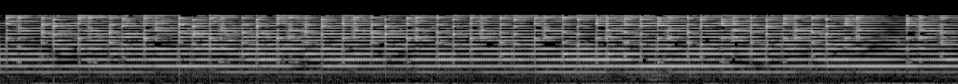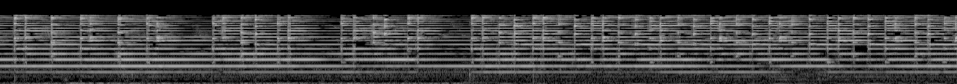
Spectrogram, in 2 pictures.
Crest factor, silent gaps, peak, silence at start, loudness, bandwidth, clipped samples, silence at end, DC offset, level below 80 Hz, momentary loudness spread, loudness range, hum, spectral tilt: 16 dB; none; 0 dBFS; 0 s; -13 LUFS; 11 kHz; under 0.1%; 0 s; under 0.1%; -56 dBFS; 4 LU; 3 LU; none; 5.5 dB/octave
